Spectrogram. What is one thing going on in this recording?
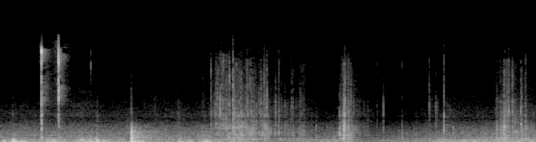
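A plastic food packet rustles as it is laid down.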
